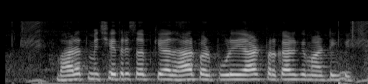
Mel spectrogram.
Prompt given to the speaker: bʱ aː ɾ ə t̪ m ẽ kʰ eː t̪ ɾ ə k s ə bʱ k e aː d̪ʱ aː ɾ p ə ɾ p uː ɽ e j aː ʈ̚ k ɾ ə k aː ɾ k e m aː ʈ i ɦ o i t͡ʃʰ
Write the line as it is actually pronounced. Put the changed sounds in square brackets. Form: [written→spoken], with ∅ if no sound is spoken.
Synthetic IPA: bʱ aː ɾ ə t̪ m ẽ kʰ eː t̪ ɾ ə [k→∅] s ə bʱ k e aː d̪ʱ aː ɾ p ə ɾ p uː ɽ e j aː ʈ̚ [k→p] ɾ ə k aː ɾ k e m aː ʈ i ɦ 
